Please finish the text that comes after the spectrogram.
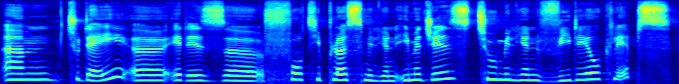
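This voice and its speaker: A woman's voice: fairly high pitch, slow pace, a little mellow. French-accented woman moderating in a hall. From France. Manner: chatty, joking, hesitant with fillers. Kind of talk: stage fireside chat moderation. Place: conference stage in a large hall. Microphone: handheld microphone. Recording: reverberant hall sound.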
